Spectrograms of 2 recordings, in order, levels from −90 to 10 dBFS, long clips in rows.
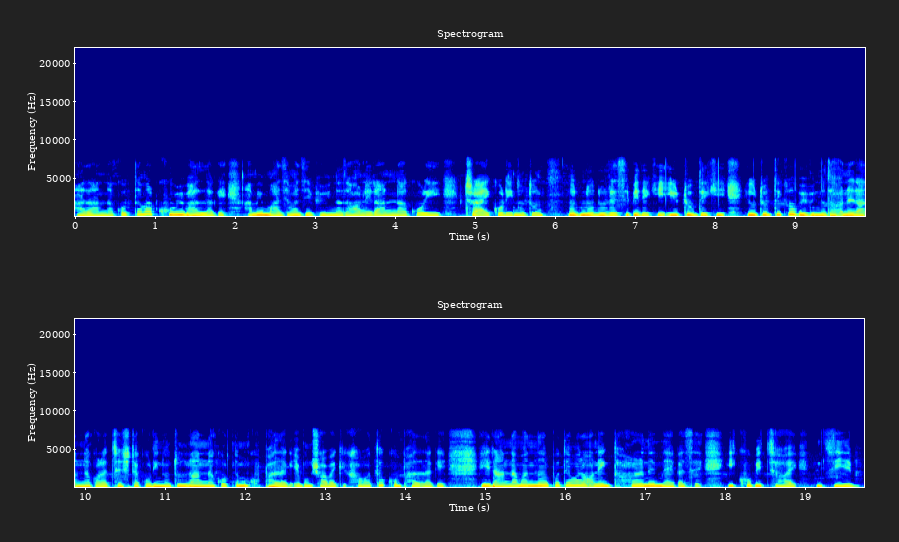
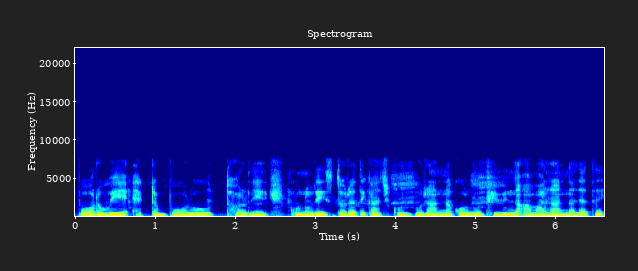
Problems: constant background noise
